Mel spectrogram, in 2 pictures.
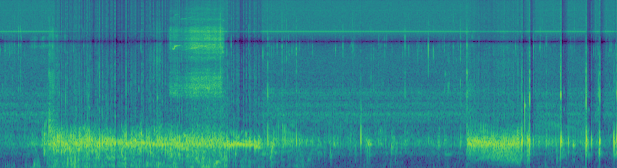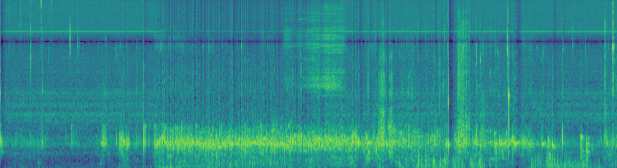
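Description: A diver breathes out underwater, with bubbles rushing and gurgling loudly.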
